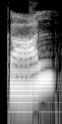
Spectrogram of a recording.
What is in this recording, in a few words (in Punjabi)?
"kaal", Punjabi; ਕਾਲ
